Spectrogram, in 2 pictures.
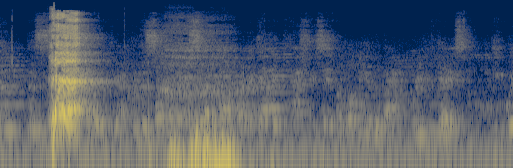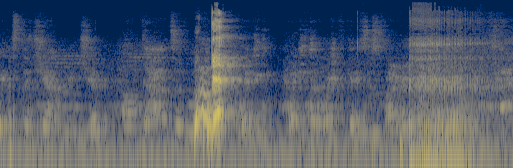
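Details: Two sharp, abrupt hiccups several seconds apart, with lower gulping sounds between and faint background music.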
